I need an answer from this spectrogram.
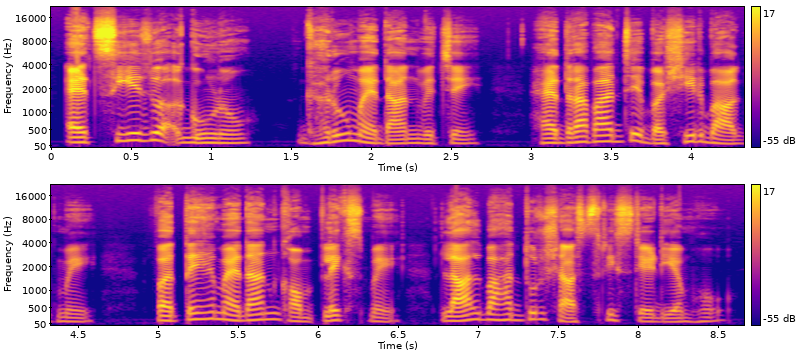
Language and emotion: Sindhi, neutral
